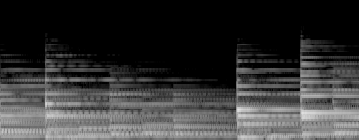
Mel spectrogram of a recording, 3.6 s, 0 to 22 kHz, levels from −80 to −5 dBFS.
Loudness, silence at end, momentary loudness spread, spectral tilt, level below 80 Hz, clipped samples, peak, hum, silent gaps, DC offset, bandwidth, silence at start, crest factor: -26 LUFS; 0 s; 11 LU; -7.5 dB/octave; -50 dBFS; under 0.1%; -6 dBFS; none; none; under 0.1%; 7 kHz; 0 s; 20 dB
